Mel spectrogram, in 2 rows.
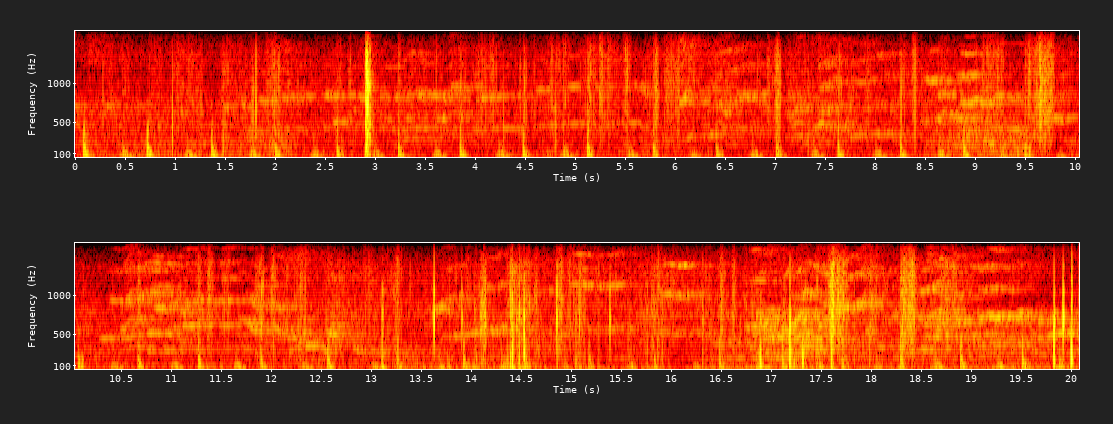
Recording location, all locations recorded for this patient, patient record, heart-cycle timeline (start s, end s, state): pulmonary valve (PV)
aortic valve (AV)+pulmonary valve (PV)+tricuspid valve (TV)+mitral valve (MV)
#Age: Child
#Sex: Female
#Height: 127.0 cm
#Weight: 22.2 kg
#Pregnancy status: False
#Murmur: Absent
#Murmur locations: nan
#Most audible location: nan
#Systolic murmur timing: nan
#Systolic murmur shape: nan
#Systolic murmur grading: nan
#Systolic murmur pitch: nan
#Systolic murmur quality: nan
#Diastolic murmur timing: nan
#Diastolic murmur shape: nan
#Diastolic murmur grading: nan
#Diastolic murmur pitch: nan
#Diastolic murmur quality: nan
#Outcome: Abnormal
#Campaign: 2015 screening campaign
0.00	0.18	unannotated
0.18	0.46	diastole
0.46	0.58	S1
0.58	0.70	systole
0.70	0.84	S2
0.84	1.10	diastole
1.10	1.24	S1
1.24	1.32	systole
1.32	1.48	S2
1.48	1.74	diastole
1.74	1.86	S1
1.86	1.96	systole
1.96	2.10	S2
2.10	2.38	diastole
2.38	2.48	S1
2.48	2.60	systole
2.60	2.70	S2
2.70	2.92	diastole
2.92	3.08	S1
3.08	3.22	systole
3.22	3.34	S2
3.34	3.60	diastole
3.60	3.72	S1
3.72	3.84	systole
3.84	3.94	S2
3.94	4.24	diastole
4.24	4.36	S1
4.36	4.44	systole
4.44	4.58	S2
4.58	4.88	diastole
4.88	4.98	S1
4.98	5.08	systole
5.08	5.22	S2
5.22	5.52	diastole
5.52	5.64	S1
5.64	5.74	systole
5.74	5.88	S2
5.88	6.18	diastole
6.18	6.26	S1
6.26	6.40	systole
6.40	6.50	S2
6.50	6.78	diastole
6.78	6.90	S1
6.90	7.02	systole
7.02	7.12	S2
7.12	7.38	diastole
7.38	7.50	S1
7.50	7.64	systole
7.64	7.76	S2
7.76	8.02	diastole
8.02	8.12	S1
8.12	8.24	systole
8.24	8.34	S2
8.34	8.64	diastole
8.64	8.76	S1
8.76	8.84	systole
8.84	9.00	S2
9.00	9.20	diastole
9.20	9.36	S1
9.36	9.48	systole
9.48	9.60	S2
9.60	9.81	diastole
9.81	9.96	S1
9.96	10.06	systole
10.06	10.16	S2
10.16	10.42	diastole
10.42	10.54	S1
10.54	10.68	systole
10.68	10.78	S2
10.78	11.02	diastole
11.02	11.14	S1
11.14	11.28	systole
11.28	11.40	S2
11.40	11.66	diastole
11.66	11.78	S1
11.78	11.90	systole
11.90	12.02	S2
12.02	12.32	diastole
12.32	12.48	S1
12.48	12.56	systole
12.56	12.70	S2
12.70	12.95	diastole
12.95	20.08	unannotated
